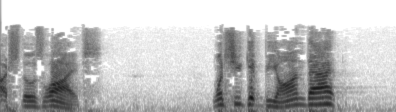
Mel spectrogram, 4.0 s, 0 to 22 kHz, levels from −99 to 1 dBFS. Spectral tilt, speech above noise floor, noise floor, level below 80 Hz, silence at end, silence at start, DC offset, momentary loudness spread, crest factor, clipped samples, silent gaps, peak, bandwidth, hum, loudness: -4.5 dB/octave; 43 dB; -60 dBFS; -44 dBFS; 0.65 s; 0 s; under 0.1%; 16 LU; 18 dB; under 0.1%; none; -2 dBFS; 10 kHz; none; -17 LUFS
